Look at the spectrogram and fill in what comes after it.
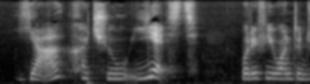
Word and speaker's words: есть: In Russian, it's gonna be есть.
